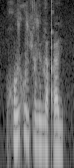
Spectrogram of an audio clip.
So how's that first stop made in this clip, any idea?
ejective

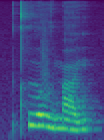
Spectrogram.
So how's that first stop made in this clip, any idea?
aspirated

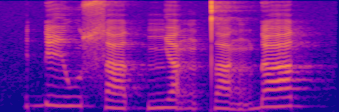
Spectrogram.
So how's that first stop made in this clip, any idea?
implosive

